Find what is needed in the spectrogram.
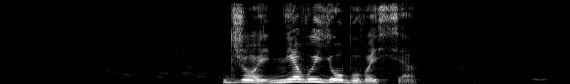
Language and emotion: Russian, angry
